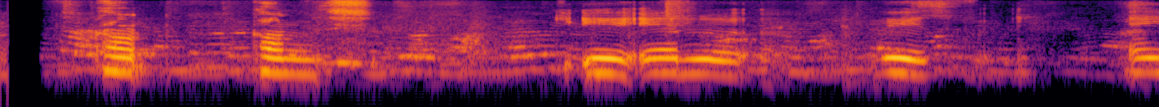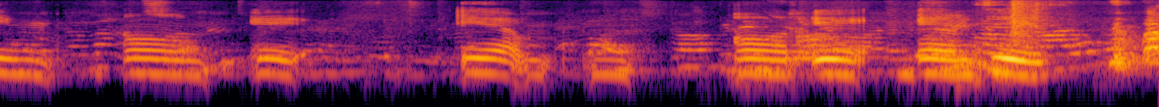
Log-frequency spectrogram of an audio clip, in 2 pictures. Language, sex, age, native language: Icelandic, male, 12, Icelandic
